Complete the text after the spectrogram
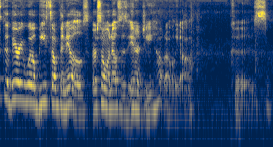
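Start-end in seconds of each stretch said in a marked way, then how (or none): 3.1-5.4 whispered aside. Real, not acted. Aside during reading.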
